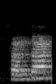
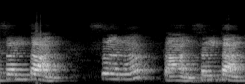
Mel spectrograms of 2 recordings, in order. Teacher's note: संतान में जो अम की मात्रा है या जो अनुस्वार लगाया गया है उसका उच्चारण यहां पर जो है न होता है संतान सन तान संतान तो यहां पर आधा न का उच्चारण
